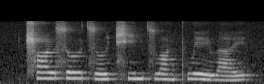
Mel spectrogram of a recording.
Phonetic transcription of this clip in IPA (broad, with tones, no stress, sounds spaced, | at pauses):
ʈ͡ʂʰ ɑ˥ ʊ̯ s o˥ ʊ̯ t͡s o˧˥ ʊ̯ t͡ɕʰ i˥ n t͡s w ɑ˥˧ ŋ pʰ w e˥˩ ɪ̯ ɻ a˨˩˦ ɪ̯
